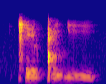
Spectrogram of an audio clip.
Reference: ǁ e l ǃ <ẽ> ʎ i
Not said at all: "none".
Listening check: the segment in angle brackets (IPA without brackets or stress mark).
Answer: ẽ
